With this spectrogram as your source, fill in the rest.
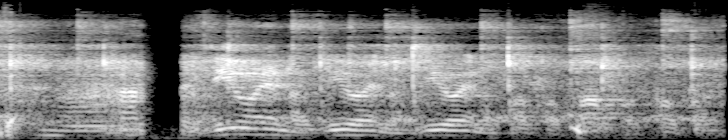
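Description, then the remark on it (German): Strange, tinny music plays from a mobile phone that switched on by itself while set to silent, with wavering, gliding tones over a hissy, bright background, briefly cutting out near the start before continuing steadily. “Was hörst du denn da für seltsame Musik?”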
